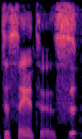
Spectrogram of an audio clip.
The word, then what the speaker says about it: DeSantis: for the record, because for the record, his name is DeSantis. – And you should say it properly DeSantis.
